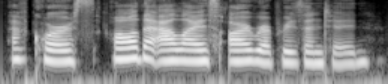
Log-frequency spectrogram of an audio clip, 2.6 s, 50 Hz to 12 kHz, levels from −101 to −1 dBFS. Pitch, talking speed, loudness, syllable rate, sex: 225 Hz, 160 wpm, -14 LUFS, 6.2 syllables/s, female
